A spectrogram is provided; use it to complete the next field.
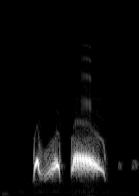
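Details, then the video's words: Spotted dove lure cooing aimed at wild rivals, urging and calling style: a rising note melting into a wavering roll, then a long pulsed steady coo, with two faint soft notes trailing afterward. "tiếng cu gáy kích bổi nhanh nổi hiệu quả, tiếng thúc và gáy gọi"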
